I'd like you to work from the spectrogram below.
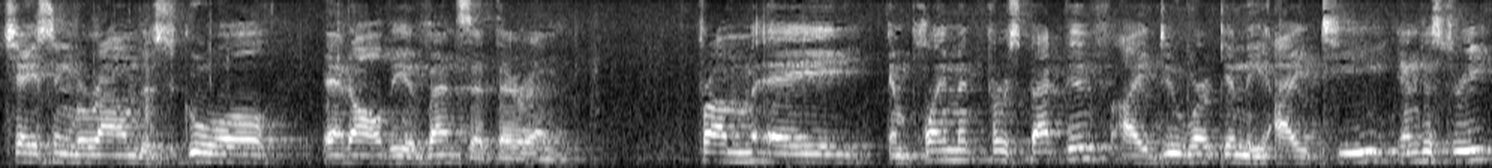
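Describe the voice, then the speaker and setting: Speaking fairly slowly in a Midwestern US accent, the voice keeps very even loudness and ordinary pitch variation, with noticeable background noise and audible room echo. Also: man, fairly high pitch for a man. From Ohio. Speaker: local election candidate. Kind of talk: candidate introduction at public forum. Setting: public forum with audience and microphone.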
